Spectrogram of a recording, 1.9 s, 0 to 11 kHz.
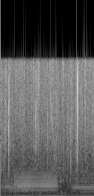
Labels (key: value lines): label: biophony, croak
recorder: SoundTrap 500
